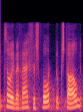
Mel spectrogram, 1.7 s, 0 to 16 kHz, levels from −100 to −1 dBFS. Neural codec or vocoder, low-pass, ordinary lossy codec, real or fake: codec, 16 kHz, 0.5 kbps, FreqCodec, larger model; 7.2 kHz; none; fake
